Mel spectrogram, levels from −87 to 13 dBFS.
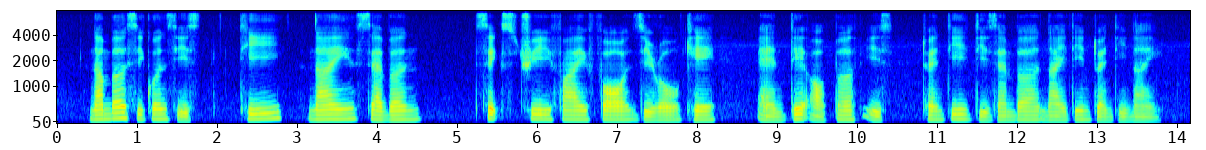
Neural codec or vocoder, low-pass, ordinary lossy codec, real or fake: none; 7.2 kHz; none; real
